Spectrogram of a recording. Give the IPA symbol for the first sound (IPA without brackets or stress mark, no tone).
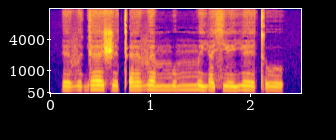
e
